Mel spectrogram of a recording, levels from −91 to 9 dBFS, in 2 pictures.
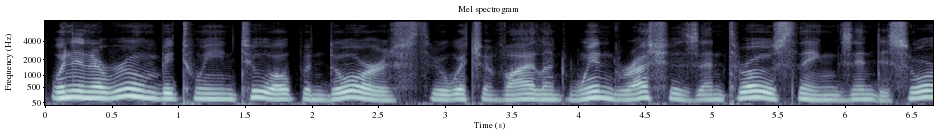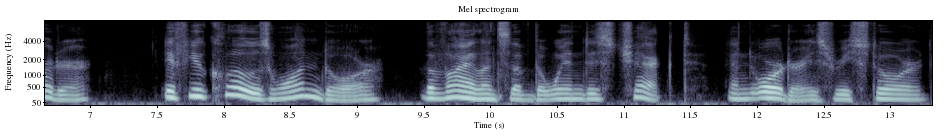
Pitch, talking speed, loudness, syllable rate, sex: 145 Hz, 160 wpm, -17 LUFS, 4.0 syllables/s, male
